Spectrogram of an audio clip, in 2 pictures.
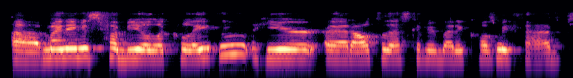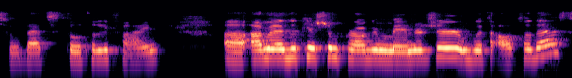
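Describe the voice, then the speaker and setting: A middle-aged woman with a Brazilian Portuguese accent leads an online software class from her home office. Her voice sits fairly high and comes through dull, lo-fi webinar audio. She talks in a friendly way and often pauses and restarts. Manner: friendly, many fillers and restarts. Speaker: webinar host, education program manager. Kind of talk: live software webinar instruction.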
